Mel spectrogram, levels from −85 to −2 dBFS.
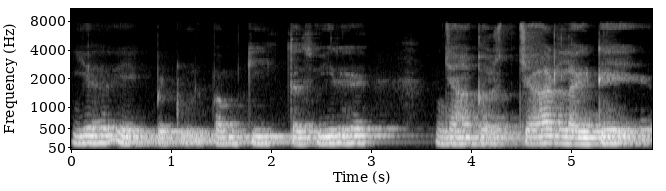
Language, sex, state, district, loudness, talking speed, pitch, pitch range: Hindi, male, Chhattisgarh, Bastar, -16 LUFS, 125 wpm, 155 Hz, 150-165 Hz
